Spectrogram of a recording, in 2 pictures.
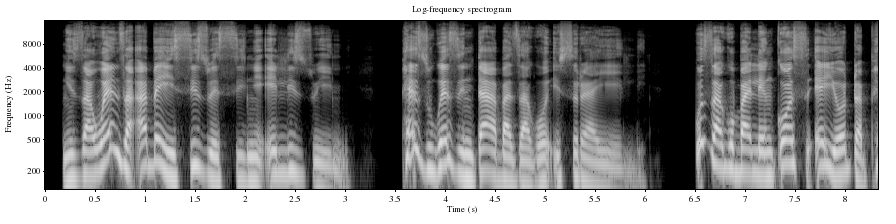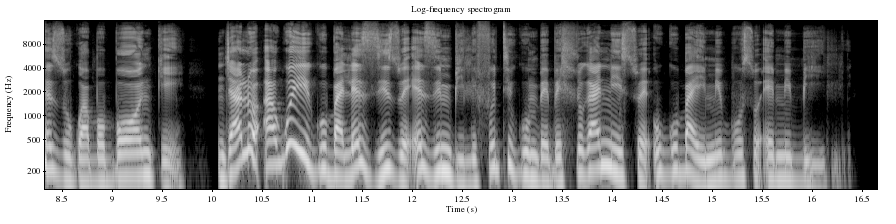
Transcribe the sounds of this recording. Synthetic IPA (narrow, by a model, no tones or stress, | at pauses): ŋizaɣwɛnd͡zʱa̰ʔaβɛjisizwɛsiɲɛ̰ʔelizweni | pʰezuɣwezintʼaβazaɣoʔisrajḛːli | ɣuzaɣuβalɛŋkʼosiʔɛjɔd̥ʱwapʰezuɣwaβɔβɔːŋkʼɛ̰ | nd͡ʒʱalɔʔaɣujiɣuβalezizwɛʔezimbʱilifutʰiɣumbʱɛβeɬuɣaniswɛʔuɣuβajimiβusɔ̰ʔemiβiːli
